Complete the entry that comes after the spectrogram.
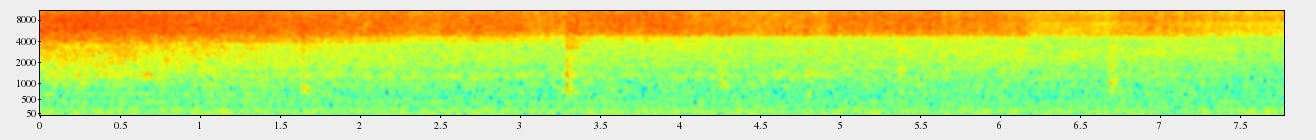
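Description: Paella in a pan simmers and sizzles with a steady bright hiss after vegetable stock is poured in, a close continuous bubbling with a few faint clinks, no voices.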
